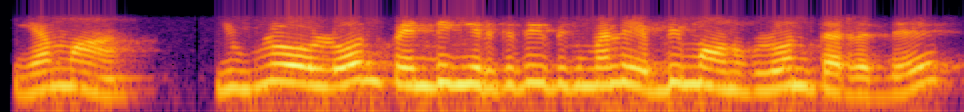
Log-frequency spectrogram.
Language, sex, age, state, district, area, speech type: Tamil, female, 30-45, Tamil Nadu, Tirupattur, rural, conversation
